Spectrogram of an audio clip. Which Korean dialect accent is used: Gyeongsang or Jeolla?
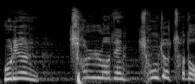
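Jeolla. It is spoken in a Jeolla dialect accent. "전라도 사투리 썼다면 이랬을 것 같아요"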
